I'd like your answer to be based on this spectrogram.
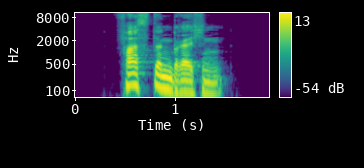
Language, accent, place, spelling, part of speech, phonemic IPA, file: German, Germany, Berlin, Fastenbrechen, noun, /ˈfastn̩ˌbʁɛçn̩/, De-Fastenbrechen.ogg
- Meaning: fast breaking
